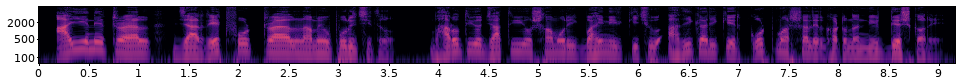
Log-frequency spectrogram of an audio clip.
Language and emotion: Bengali, neutral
